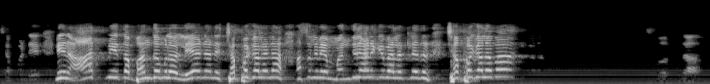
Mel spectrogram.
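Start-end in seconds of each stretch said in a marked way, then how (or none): 0.1-5.1 loud, high preaching cry; fervent sermon shout; full-force preaching. Acted. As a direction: exhort the crowd with all your voice.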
